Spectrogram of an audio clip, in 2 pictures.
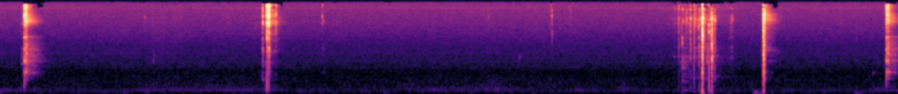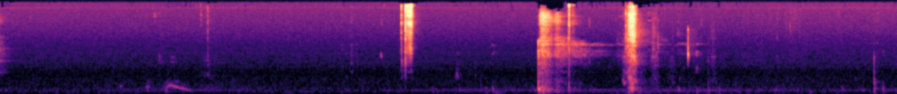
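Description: A film camera being wound slowly and carefully: sparse, sharp mechanical clicks and ratchet ticks at irregular spacing, with faint handling noise between them.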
